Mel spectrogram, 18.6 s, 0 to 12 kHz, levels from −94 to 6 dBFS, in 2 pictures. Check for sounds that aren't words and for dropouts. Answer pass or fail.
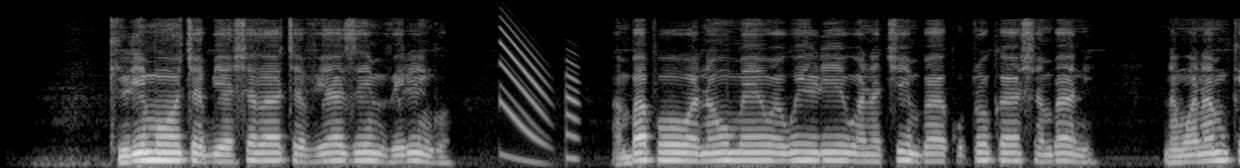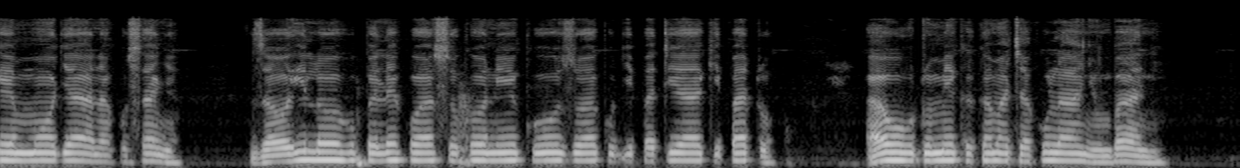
fail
